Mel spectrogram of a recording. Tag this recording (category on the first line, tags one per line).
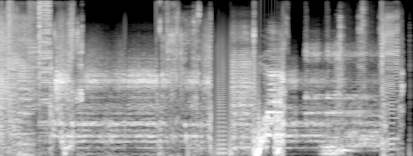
Sound effects > Experimental
alien
crack
edm
experimental
idm
impacts
laser
lazer
percussion
snap
zap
